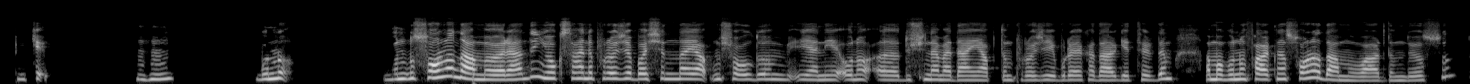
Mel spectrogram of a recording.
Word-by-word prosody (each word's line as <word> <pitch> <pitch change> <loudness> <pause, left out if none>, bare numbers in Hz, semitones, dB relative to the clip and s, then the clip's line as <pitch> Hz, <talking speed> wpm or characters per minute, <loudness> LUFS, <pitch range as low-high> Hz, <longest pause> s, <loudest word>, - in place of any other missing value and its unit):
Peki 235 - -4 1.0
Hı - - -8
hı. 235 +1 -1 0.9
Bunu 255 +5 +2 0.9
bunu 255 +5 0
sonradan 310 -4 +7
mı 225 - 0
öğrendin? 225 +10 +3
Yoksa, 280 -1 +1
hani, 275 0 +3
proje 270 -1 0
başında 250 0 0
yapmış 245 +1 0
olduğun, 235 0 -3
yani 215 0 -4
onu, 225 0 -3
ııı, 205 -1 -3
düşünemeden 210 -2 -1
yaptım, 200 0 -4
projeyi 200 0 -6
buraya 205 +1 -3
kadar 200 -2 -1
getirdim 210 +5 -5 0.3
ama 230 0 +2
bunun 235 +1 +1
farkına 240 0 +3
sonradan 275 -6 +2
mı 185 -2 -7
vardım, 180 0 -3
diyorsun? 265 - -8
230 Hz, 120 wpm, -21 LUFS, 205-255 Hz, 1.0 s, sonradan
